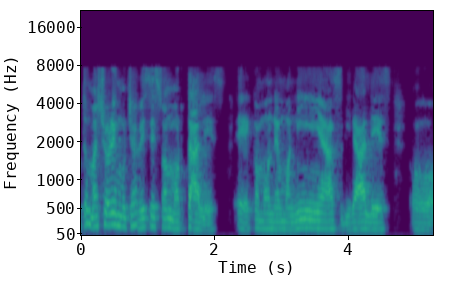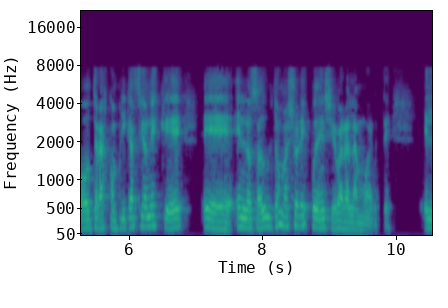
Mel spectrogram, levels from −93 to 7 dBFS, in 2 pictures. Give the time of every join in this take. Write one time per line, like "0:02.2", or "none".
0:02.2
0:03.9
